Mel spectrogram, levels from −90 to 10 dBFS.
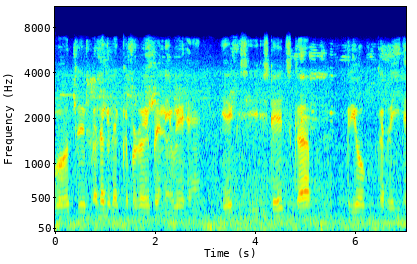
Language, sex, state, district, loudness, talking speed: Hindi, male, Rajasthan, Bikaner, -20 LUFS, 135 wpm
